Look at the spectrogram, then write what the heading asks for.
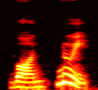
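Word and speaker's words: bonne nuit: will learn the pronunciation so please repeat the pronunciation so our first greeting word is Boni repeat Boni again Boni very good Boni means good night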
